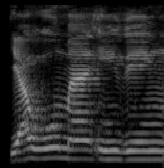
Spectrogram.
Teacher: یومئذ یہ حمزہ ہے، نیچے ہے، اس کے نیچے زیر ہے، یومئی، اور ذال ان حروف میں سے ہے جو نرم ادا ہوتے ہیں۔ زبان کو تھوڑا سا نکال کر سامنے کے دانتوں کے سروں کے ساتھ لگا کر ذال نرم ادا ہوتا ہے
